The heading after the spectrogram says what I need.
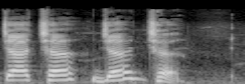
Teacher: स्पर्श संघर्षी व्यंजन कौन कौन से हैं? इनके उच्चारण में स्पर्श का समय अपेक्षाकृत अधिक होता है एवं बाद वाला भाग संघर्षी हो जाता है।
